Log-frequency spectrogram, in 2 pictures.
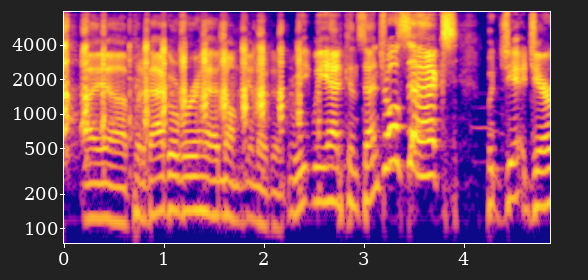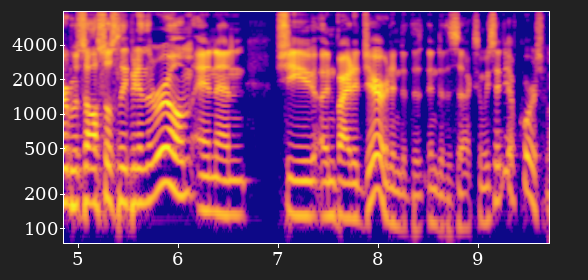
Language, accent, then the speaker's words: English; Las Vegas, Nevada, United States; I grew up in Las Vegas.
